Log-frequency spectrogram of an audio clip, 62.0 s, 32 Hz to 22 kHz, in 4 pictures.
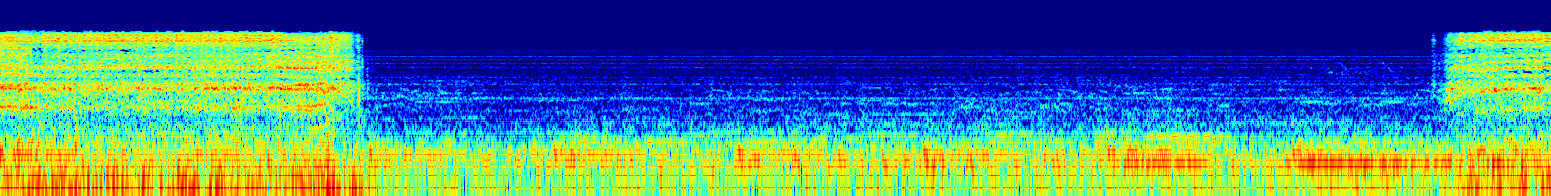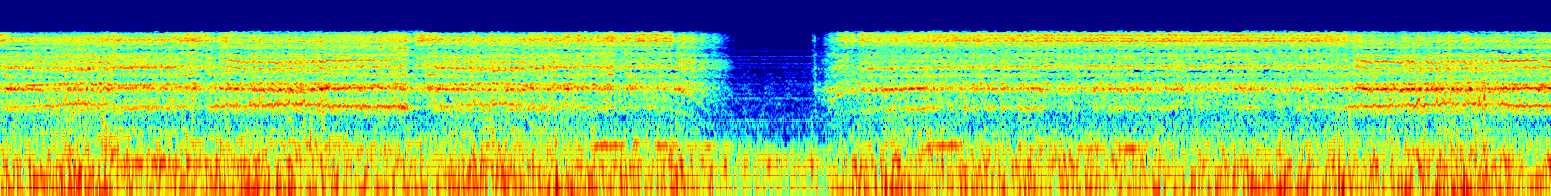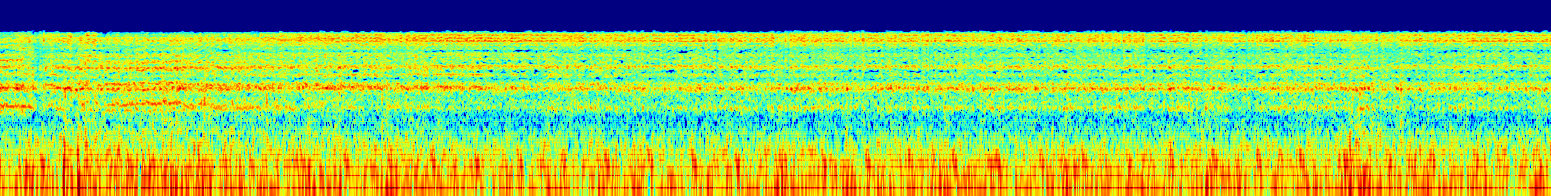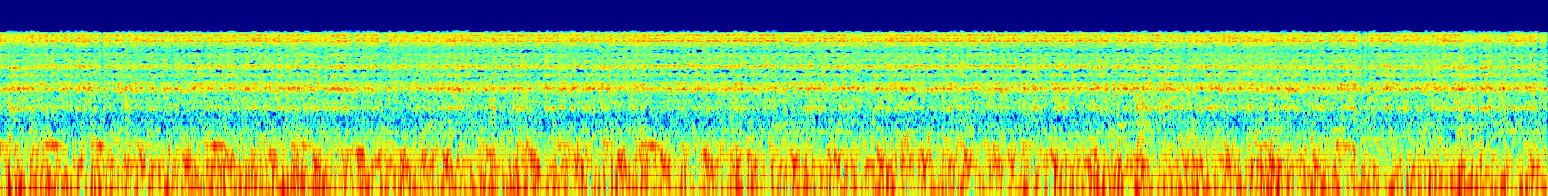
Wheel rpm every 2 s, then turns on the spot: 160, 110, 0, 0, 0, 0, 0, 110, 160, 160, 160, 40, 140, 160, 160, 160, 160, 160, 160, 160, 160, 160, 160, 160, 160, 160, 160, 160, 160, 160, 160.
none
